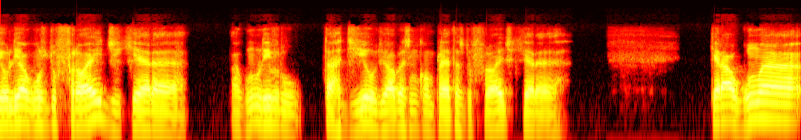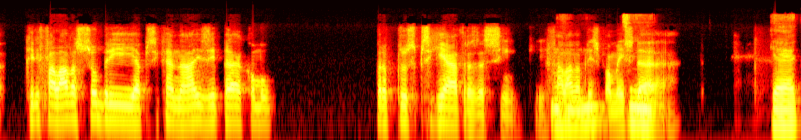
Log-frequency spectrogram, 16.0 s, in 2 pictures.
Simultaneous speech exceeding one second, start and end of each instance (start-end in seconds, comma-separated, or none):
13.5-14.7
